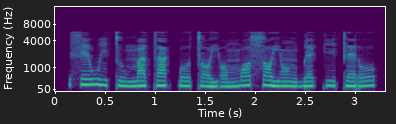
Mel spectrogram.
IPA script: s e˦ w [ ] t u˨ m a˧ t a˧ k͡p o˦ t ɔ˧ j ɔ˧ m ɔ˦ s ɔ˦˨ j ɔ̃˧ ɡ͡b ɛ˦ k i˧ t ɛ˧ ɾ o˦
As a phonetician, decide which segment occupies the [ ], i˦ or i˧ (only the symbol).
i˧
